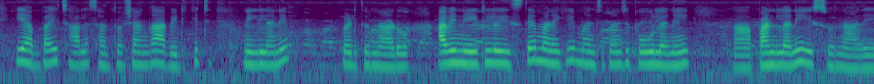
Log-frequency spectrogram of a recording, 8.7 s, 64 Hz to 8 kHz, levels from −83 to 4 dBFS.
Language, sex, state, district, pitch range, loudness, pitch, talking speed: Telugu, female, Telangana, Karimnagar, 190-215 Hz, -30 LUFS, 205 Hz, 115 wpm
